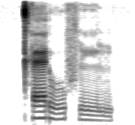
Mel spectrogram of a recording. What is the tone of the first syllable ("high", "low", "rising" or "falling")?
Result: high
